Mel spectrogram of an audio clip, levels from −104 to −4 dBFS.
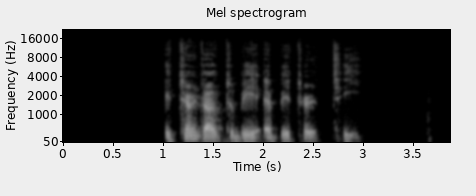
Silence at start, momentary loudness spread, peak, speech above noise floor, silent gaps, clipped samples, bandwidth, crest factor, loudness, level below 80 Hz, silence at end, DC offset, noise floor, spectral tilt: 1.05 s; 15 LU; -26 dBFS; over 44 dB; 2.58-2.71 s; under 0.1%; 15.5 kHz; 22 dB; -47 LUFS; -78 dBFS; 0.9 s; under 0.1%; under -90 dBFS; -5.5 dB/octave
